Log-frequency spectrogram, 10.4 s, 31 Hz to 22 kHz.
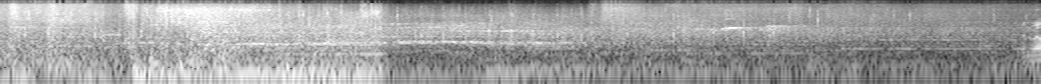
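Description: At a Dota 2 esports grand final, a crowd roars and applauds in a dense burst that fades after a few seconds into a softer, lingering murmur of clapping.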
